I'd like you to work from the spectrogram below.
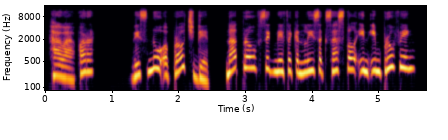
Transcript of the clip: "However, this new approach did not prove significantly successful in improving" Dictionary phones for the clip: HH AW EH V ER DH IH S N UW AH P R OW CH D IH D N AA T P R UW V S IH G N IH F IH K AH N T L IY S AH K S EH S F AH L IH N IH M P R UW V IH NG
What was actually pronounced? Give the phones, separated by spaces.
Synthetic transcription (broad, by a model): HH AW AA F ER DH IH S N UW AH P R OW CH D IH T N AA T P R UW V S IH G N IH F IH K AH N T L IY S AH K S EH S F AH L IH N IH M P R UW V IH NG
